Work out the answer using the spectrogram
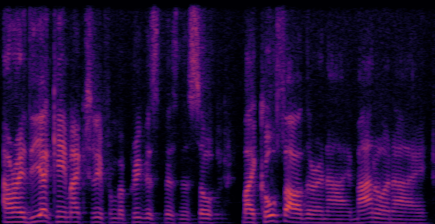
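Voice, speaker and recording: A young man from Barcelona, Spain, with a Spanish accent and a smooth, fairly high voice, talks fast as a podcast guest and startup co-founder. In this casual interview conversation he speaks informally and discursively, often checking in with "right?".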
